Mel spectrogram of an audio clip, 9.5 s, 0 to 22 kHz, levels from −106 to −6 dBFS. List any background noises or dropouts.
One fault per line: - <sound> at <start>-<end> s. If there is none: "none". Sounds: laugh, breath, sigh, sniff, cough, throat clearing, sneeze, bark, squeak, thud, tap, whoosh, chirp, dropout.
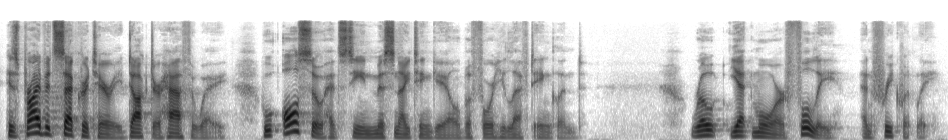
none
